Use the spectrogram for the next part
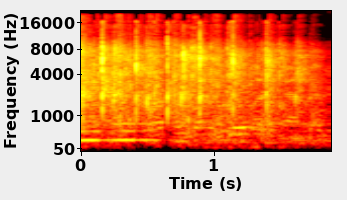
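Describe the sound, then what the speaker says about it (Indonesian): A mosque gathering audience clapping for someone speaker, a brief patter of many hands at moderate loudness with voices mixed in beneath it. "tepuk tangan dulu dong buat Bu Rini"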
